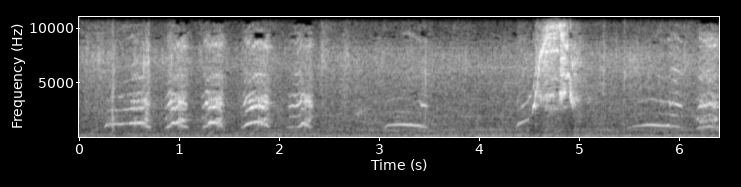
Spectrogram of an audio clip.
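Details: Baby macaque abandoned by its mother, crying: a run of five short, rising-and-falling tonal coos with bright harmonics, then scattered softer coos and one shrill high squeal, over a steady low rumble of background noise.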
